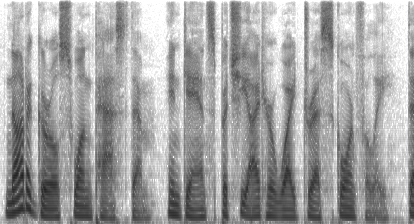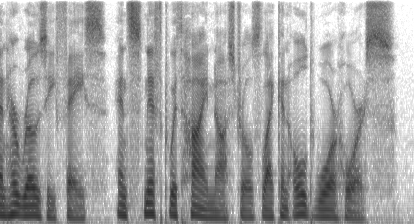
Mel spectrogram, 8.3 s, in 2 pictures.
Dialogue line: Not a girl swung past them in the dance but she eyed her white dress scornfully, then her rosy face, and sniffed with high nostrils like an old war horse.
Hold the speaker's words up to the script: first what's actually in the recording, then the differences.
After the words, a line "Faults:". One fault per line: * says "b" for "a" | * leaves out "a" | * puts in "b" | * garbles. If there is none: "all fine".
Not a girl swung past them in dance but she eyed her white dress scornfully, then her rosy face, and sniffed with high nostrils like an old war horse.
Faults:
* leaves out "the"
